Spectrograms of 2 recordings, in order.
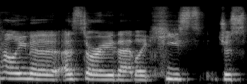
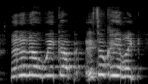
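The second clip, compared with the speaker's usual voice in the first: high, frantic plea to wake up; panicked pleading; 10 semitones higher, faster than usual. Retold or imitated. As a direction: beg him to keep breathing, half-acted. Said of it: "she is trying to talk to him and be like".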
